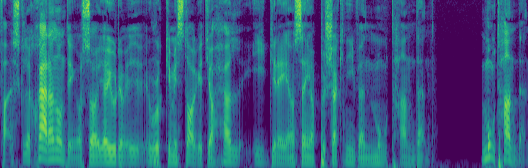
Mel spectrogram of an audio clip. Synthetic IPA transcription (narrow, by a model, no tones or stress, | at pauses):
fa̰ːjɑ̰skɵlːəjaɧæːɾanɔnt̪ɪŋːɔsɔjɑːjuːɖəɾɵkːɪmɪst̪ɑːɡət̪ʰjɑːɡhœlːɪɡɾɛjːənɔsɛnjɑːɡ̚pʰɵʂːakʰniːvənmuːt̪hand̪ə̰n | muːt̪hand̪ə̰n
